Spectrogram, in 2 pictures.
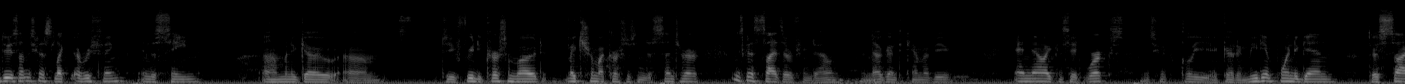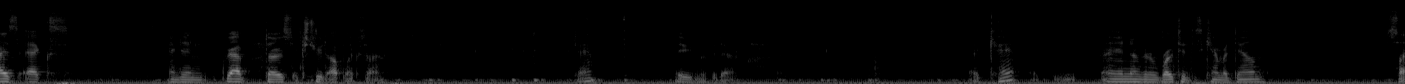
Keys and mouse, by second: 0.6 a, 0.9 a, 1.9 drag, 6.0 shift+s, 7.3 s, 8.7 KP_0, 11.5-11.8 drag, 13.7 s, 15.6 Tab, 17.0 e, 22.7 KP_0, 24.0 Tab, 25.7 r.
